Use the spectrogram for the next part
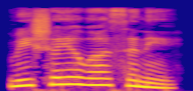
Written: ವಿಷಯವಾಸನೆ

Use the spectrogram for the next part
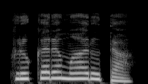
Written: ಕ್ರುಕರಮಾರುತ

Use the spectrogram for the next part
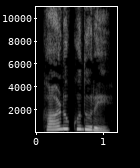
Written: ಖಡುಗಧಾರೆ

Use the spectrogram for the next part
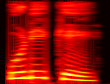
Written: ಉಡಿಕೆ

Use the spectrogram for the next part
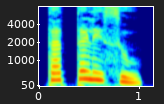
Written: ತತ್ತಳಿಸು

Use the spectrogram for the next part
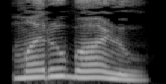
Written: ಮರುಬೆಳೆ

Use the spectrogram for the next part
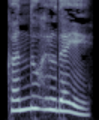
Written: ಕಂದುಹೃದಯ

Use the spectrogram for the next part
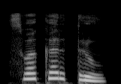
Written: ಸ್ವಕರ್ತೃ

